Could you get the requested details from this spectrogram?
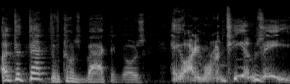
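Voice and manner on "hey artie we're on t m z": put-on eager, thrilled, pitched-up announcer voice. Retelling what a detective said in the cell: imitating an excited detective. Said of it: "Like, all excited".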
